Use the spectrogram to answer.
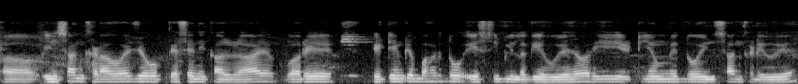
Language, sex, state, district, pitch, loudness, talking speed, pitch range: Hindi, male, Gujarat, Gandhinagar, 125 Hz, -14 LUFS, 215 wpm, 115-130 Hz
